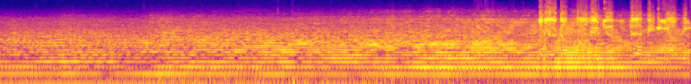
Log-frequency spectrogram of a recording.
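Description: An airliner on the runway at Vancouver airport gives a loud, steady engine drone with strong tonal whine, close and continuous, with a rougher burst of noise near the end.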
